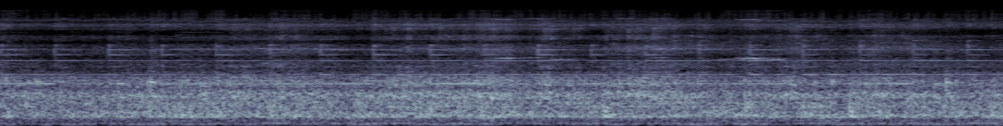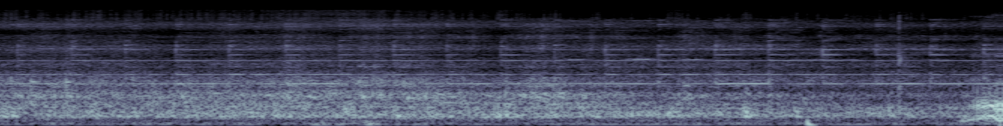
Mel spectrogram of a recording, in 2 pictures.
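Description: A freight train with a caboose rolls past in a railroad simulator game, a continuous low rumble and rolling hiss at moderate level with a faint click near the end.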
